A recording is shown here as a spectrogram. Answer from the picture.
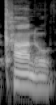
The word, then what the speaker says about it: Khanal: And on the other, you talk about a Turkic or a Khanal. That's spelled K-H-A-N-A-L after Khan.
